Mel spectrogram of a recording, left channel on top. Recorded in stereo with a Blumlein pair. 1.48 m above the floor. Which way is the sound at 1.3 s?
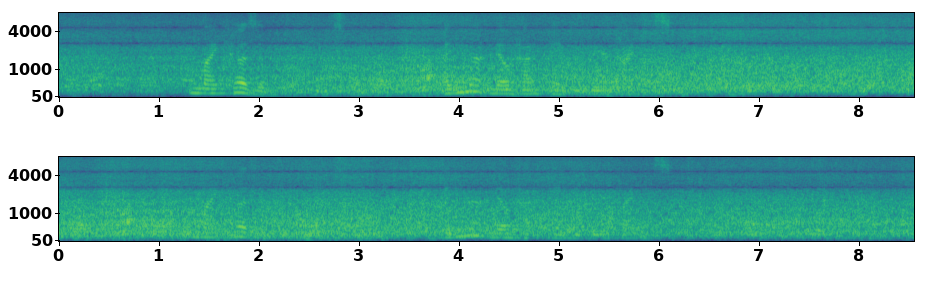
15° left.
